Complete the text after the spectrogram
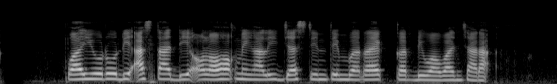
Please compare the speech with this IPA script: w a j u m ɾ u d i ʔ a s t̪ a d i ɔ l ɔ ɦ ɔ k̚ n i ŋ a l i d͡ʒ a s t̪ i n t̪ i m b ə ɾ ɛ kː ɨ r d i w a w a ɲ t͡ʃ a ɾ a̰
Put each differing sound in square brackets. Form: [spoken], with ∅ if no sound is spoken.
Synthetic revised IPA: w a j u [∅] ɾ u d i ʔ a s t̪ a d i ɔ l ɔ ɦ ɔ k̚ n i ŋ a l i d͡ʒ a s t̪ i n t̪ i m b ə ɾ ɛ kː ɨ r d i w a w a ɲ t͡ʃ a ɾ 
